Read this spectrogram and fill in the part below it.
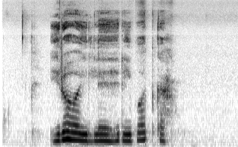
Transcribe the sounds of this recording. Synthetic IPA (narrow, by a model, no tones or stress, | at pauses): iɾɔːilehɾibɔt̪ka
